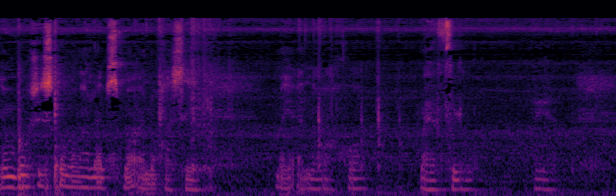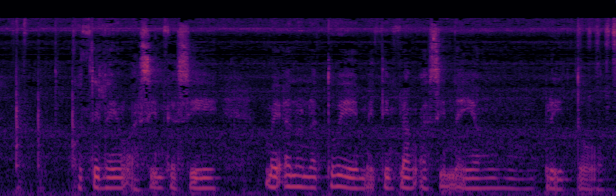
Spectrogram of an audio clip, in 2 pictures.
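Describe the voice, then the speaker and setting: Pausing long and often, a woman speaks at a fairly slow pace with audible room echo. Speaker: cooking vlogger. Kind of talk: cooking tutorial. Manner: casual, chatty.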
